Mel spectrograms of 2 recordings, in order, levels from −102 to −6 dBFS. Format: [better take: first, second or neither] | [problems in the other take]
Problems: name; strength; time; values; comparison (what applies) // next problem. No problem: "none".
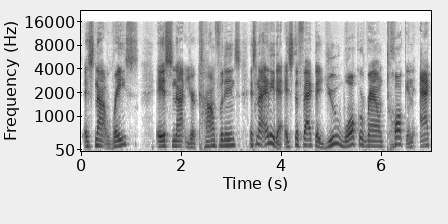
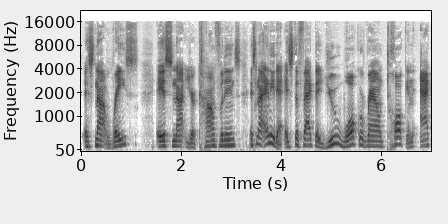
second | garbled, watery; slightly; nothing above 16 kHz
